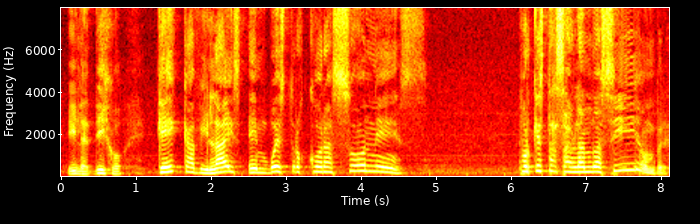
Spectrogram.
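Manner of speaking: high, slow, fervent gospel reading; fervent preaching. Acted. Preacher reading to his congregation, fervent and slow. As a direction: lift it up like a preacher at the pulpit.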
